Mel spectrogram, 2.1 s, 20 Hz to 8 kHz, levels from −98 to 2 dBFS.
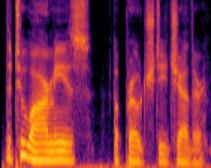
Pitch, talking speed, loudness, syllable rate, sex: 110 Hz, 170 wpm, -17 LUFS, 5.6 syllables/s, male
